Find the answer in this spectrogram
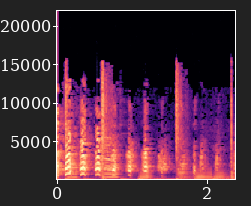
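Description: A person laughing in a quick run of short, rising-and-falling ha-ha notes in the first second or so, over background music with a steady beat.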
